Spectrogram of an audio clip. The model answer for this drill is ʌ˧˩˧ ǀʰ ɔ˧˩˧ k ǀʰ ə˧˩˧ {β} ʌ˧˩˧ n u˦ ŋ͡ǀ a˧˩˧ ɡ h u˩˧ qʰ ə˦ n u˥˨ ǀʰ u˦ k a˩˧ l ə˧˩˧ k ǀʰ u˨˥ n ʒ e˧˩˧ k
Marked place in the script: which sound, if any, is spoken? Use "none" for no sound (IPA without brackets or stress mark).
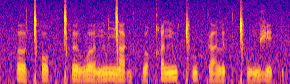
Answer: β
